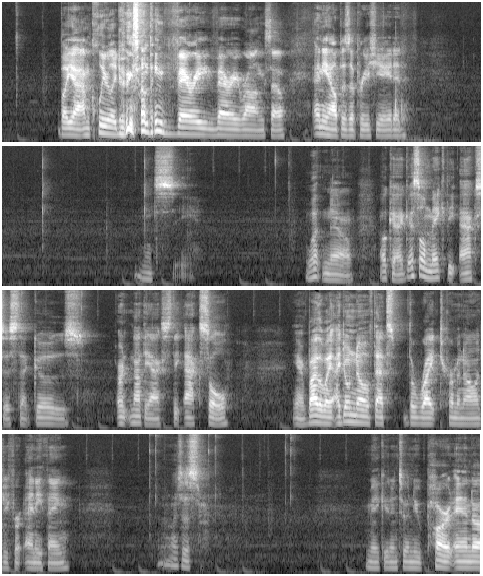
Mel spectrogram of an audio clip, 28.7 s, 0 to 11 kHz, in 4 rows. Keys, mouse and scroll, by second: 6.8 scroll down 2, 7.2-7.7 scroll up 2, 7.7-8.7 middle drag, 9.3-12.6 middle drag, 14.5 click, 15.4 click, 16.1 scroll down 1, 16.2-17.1 scroll up 4, 23.7 click, 24.6 click, 25.8 click.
